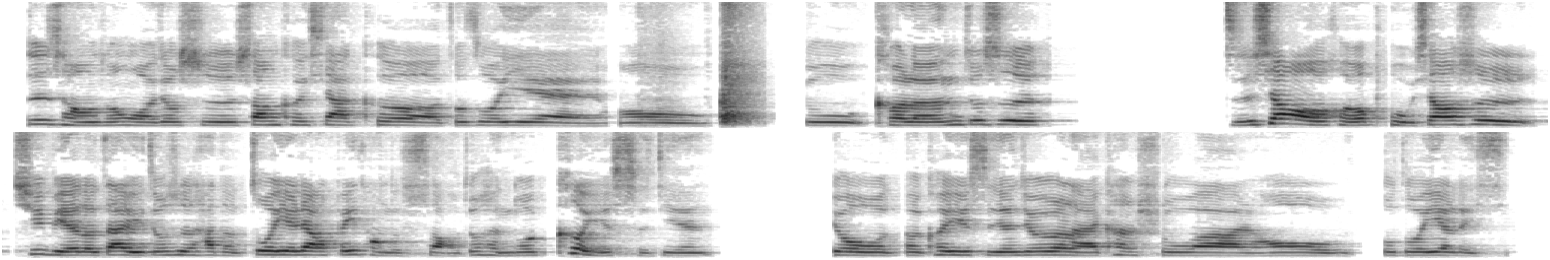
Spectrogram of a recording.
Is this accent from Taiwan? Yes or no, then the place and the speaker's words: no; Hubei, China; now in Guangzhou, China; 我是湖北人嘛，然后就是也是留守儿童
